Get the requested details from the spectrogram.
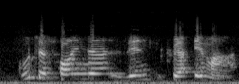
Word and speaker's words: Gute Freunde sind für immer: en alemán se pronuncia Gute Freunde sind für immer.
